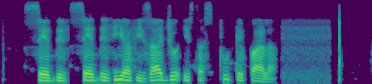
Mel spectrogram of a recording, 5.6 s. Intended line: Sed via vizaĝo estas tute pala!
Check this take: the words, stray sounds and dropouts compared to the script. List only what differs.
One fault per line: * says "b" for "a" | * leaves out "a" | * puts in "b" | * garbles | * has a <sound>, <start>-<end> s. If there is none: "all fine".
* puts in "sed"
